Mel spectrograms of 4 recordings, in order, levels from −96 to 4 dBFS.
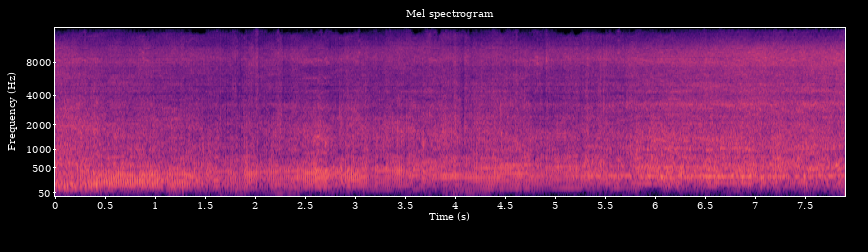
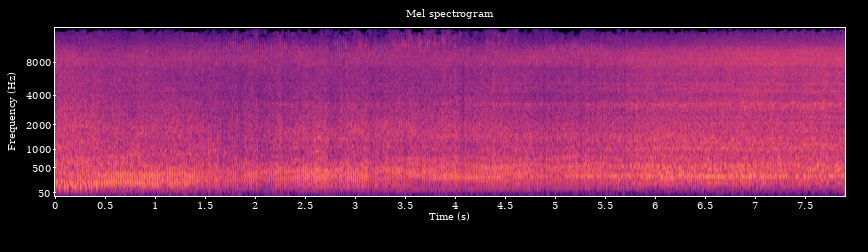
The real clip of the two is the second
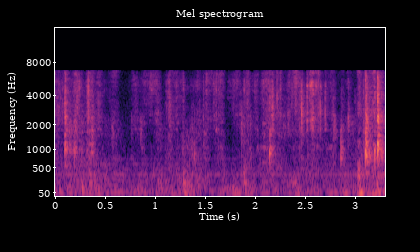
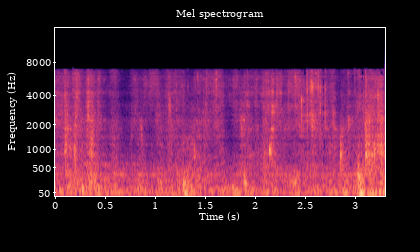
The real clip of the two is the first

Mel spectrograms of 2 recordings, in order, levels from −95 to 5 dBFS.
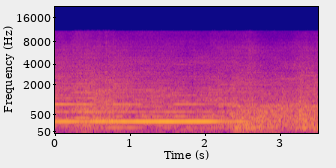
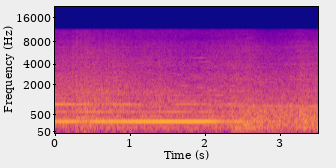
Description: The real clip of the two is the second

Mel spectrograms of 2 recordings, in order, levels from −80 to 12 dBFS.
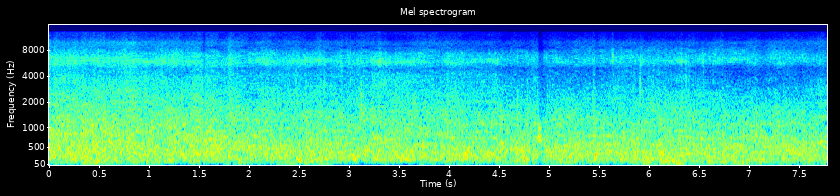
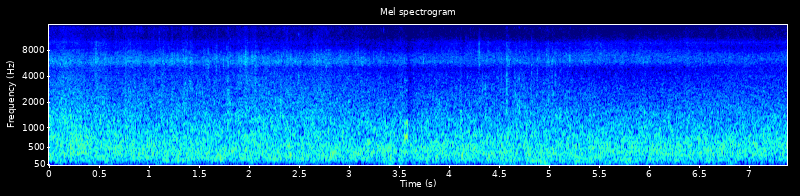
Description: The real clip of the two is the second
